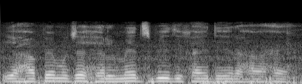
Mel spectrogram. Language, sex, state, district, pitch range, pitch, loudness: Hindi, male, Arunachal Pradesh, Lower Dibang Valley, 130-140 Hz, 135 Hz, -14 LUFS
